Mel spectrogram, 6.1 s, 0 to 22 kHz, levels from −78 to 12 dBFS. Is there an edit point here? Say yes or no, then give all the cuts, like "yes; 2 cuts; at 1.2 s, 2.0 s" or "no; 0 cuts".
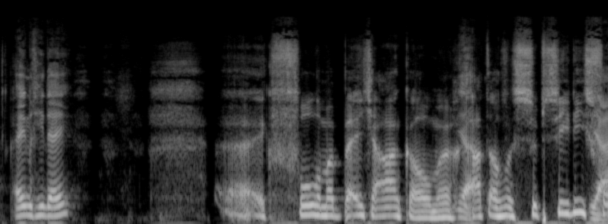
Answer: no; 0 cuts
